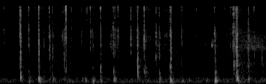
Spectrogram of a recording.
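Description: Quick, uneven clatter of keys on a computer keyboard while a social media post is typed, close and fairly crisp, with short pauses between bursts of keystrokes.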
